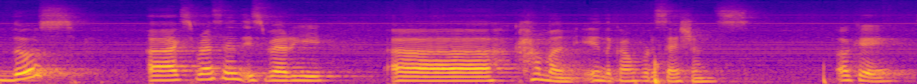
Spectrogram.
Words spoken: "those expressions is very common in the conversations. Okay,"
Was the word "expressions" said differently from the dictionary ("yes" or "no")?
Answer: yes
